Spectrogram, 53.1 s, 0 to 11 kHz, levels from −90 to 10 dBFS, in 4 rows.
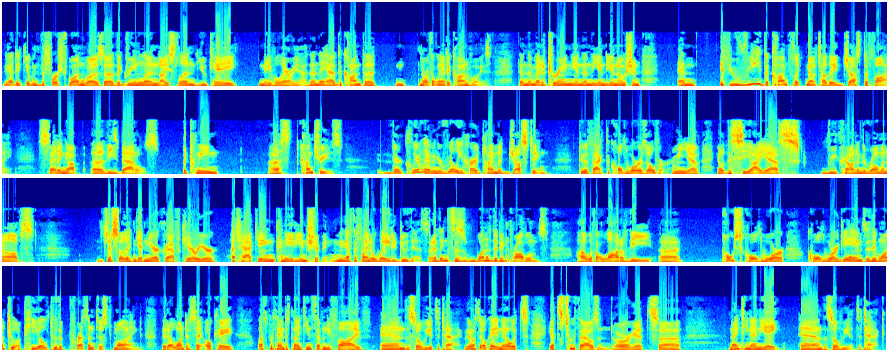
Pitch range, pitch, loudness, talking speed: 150-185 Hz, 165 Hz, -12 LUFS, 180 wpm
